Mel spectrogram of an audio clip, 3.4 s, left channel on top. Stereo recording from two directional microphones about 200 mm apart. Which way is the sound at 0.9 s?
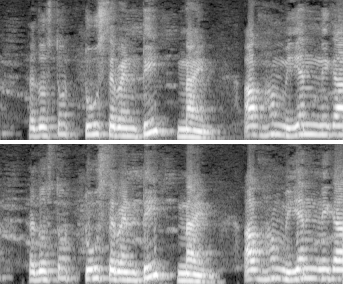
55° left (ahead or behind).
